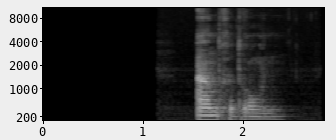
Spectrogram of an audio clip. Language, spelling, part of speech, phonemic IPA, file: Dutch, aangedrongen, verb, /ˈaŋɣəˌdrɔŋə(n)/, Nl-aangedrongen.ogg
- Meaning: past participle of aandringen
